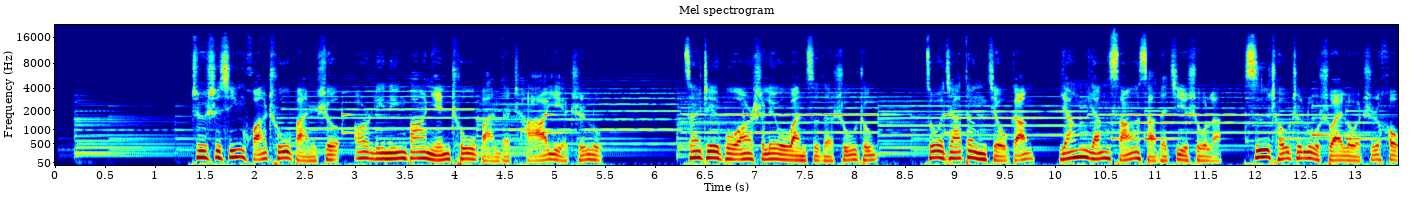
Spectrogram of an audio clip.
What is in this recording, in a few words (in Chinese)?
男 记录片; 丝绸之路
